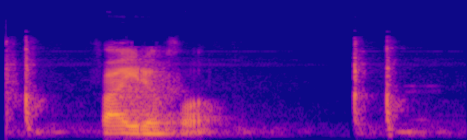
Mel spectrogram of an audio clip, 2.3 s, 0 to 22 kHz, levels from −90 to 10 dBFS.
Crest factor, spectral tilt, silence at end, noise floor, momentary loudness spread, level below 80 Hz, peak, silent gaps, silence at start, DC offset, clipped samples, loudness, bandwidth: 22 dB; -5 dB/octave; 0.3 s; -62 dBFS; 17 LU; -70 dBFS; -2 dBFS; none; 0.05 s; under 0.1%; under 0.1%; -21 LUFS; 7.8 kHz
